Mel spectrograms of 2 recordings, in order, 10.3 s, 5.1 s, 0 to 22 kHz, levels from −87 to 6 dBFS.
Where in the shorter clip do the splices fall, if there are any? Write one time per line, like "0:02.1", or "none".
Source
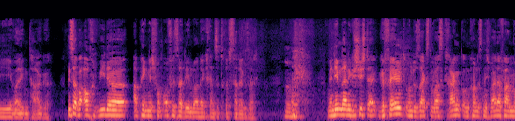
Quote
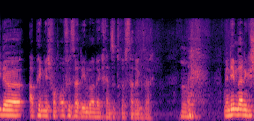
none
